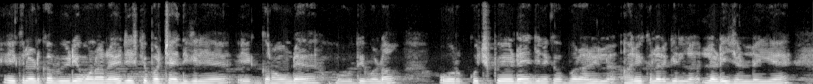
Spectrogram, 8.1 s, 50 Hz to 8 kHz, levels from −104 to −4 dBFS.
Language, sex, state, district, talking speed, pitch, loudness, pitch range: Hindi, male, Uttar Pradesh, Shamli, 230 wpm, 185 Hz, -16 LUFS, 180-190 Hz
